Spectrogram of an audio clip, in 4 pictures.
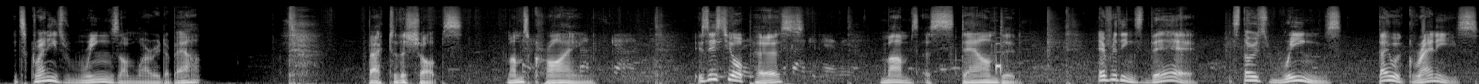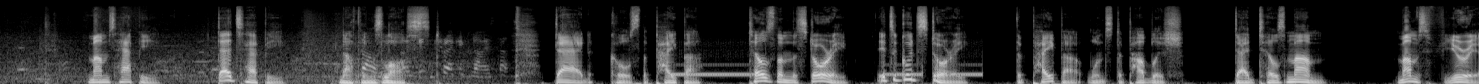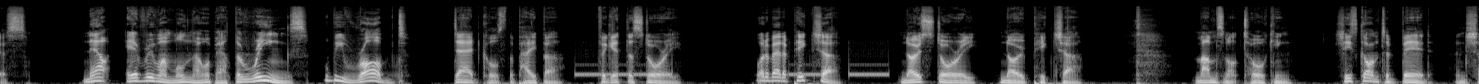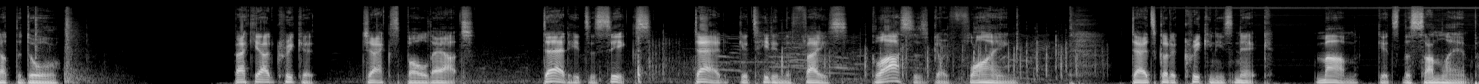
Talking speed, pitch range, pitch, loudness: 120 wpm, 75-115 Hz, 90 Hz, -17 LUFS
